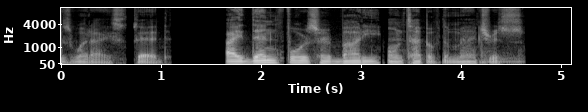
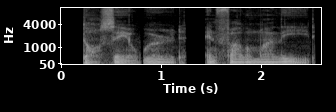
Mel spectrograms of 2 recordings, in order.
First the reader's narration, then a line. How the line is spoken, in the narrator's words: I whisper in her ear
